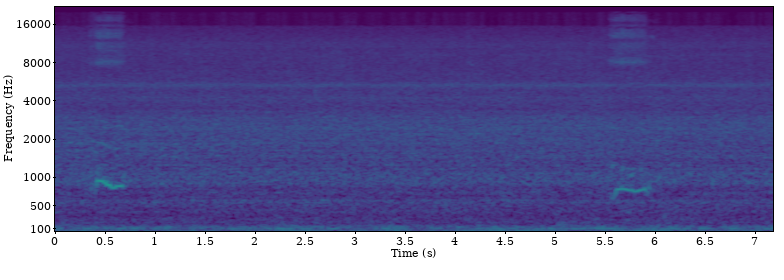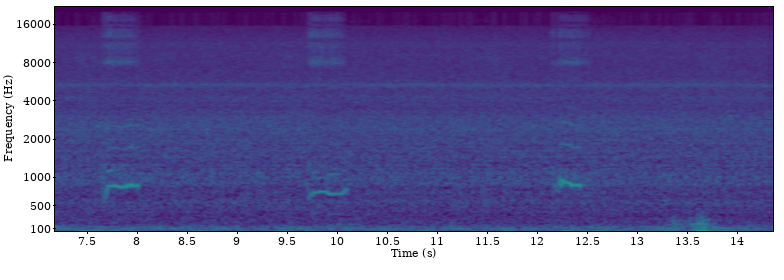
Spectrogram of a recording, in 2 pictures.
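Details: Daytime snoring from Pupu, a sleeping pet rabbit: faint high whistled squeaks repeating roughly every two seconds, some dipping then flattening, above a constant low rumbling hum.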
